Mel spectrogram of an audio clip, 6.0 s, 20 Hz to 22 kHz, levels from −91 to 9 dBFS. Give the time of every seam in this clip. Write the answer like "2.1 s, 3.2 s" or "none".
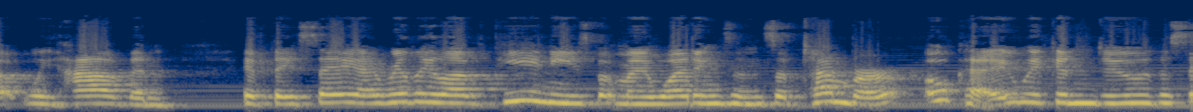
none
